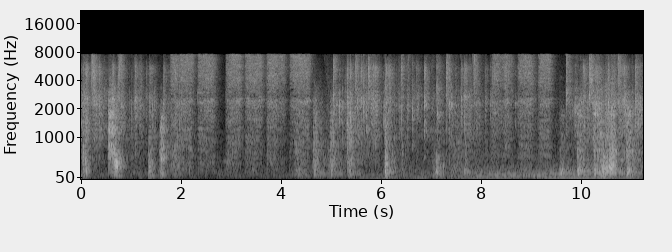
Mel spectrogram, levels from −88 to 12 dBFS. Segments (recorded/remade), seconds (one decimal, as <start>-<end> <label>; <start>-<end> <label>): 0.0-6.9 recorded; 6.9-7.4 remade; 7.4-11.2 recorded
